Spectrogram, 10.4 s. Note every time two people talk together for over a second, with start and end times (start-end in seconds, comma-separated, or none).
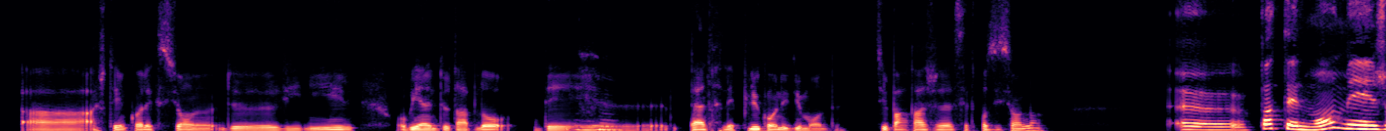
none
